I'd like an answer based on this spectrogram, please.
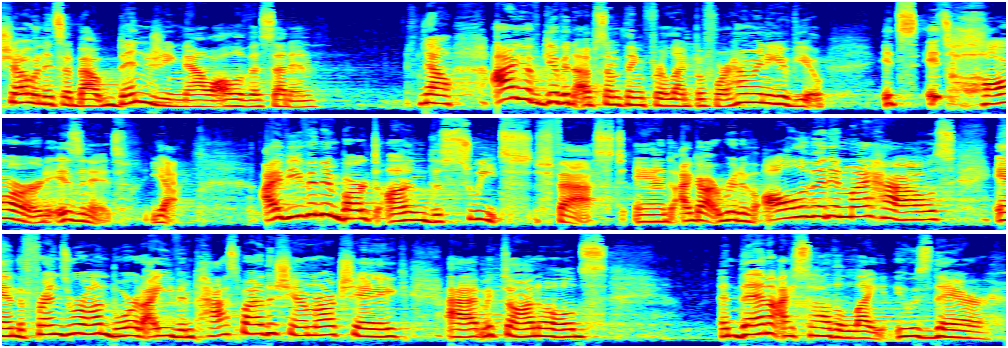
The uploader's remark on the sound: Delivered during the Contemporary Worship service.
